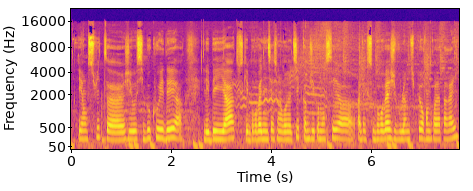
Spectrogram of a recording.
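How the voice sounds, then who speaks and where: Over music in the background, a woman with medium pitch speaks very fast in a monotone, flat intonation. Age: 20s. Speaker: pilot student, award winner. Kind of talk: interview testimony.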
